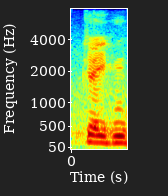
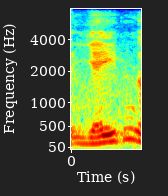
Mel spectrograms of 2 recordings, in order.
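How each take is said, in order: First: The name begins with an English J sound. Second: The name begins with a Y sound.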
